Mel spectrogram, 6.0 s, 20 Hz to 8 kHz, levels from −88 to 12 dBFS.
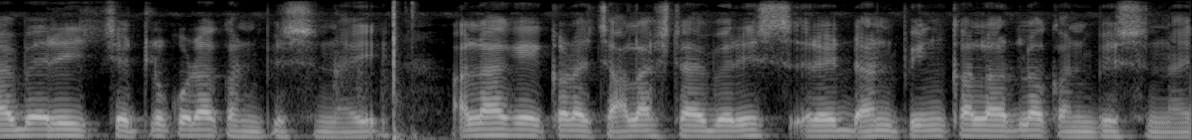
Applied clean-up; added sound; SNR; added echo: none; Typing; 12 dB; none.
